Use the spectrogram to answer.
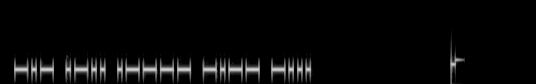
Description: Morse code, heard as a keyed tone, about 28 wpm, 700 Hz. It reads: KL1YB
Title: USA Callsign DE Callsign - 5 Characters - 28wpm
